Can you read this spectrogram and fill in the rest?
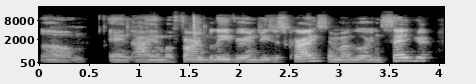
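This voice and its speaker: A man, hosting an online talk show in a casual, halting way with many repeated words and fillers. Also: medium pitch, a bit bright, a little hiss or hum. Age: 30s. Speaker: guest host.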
